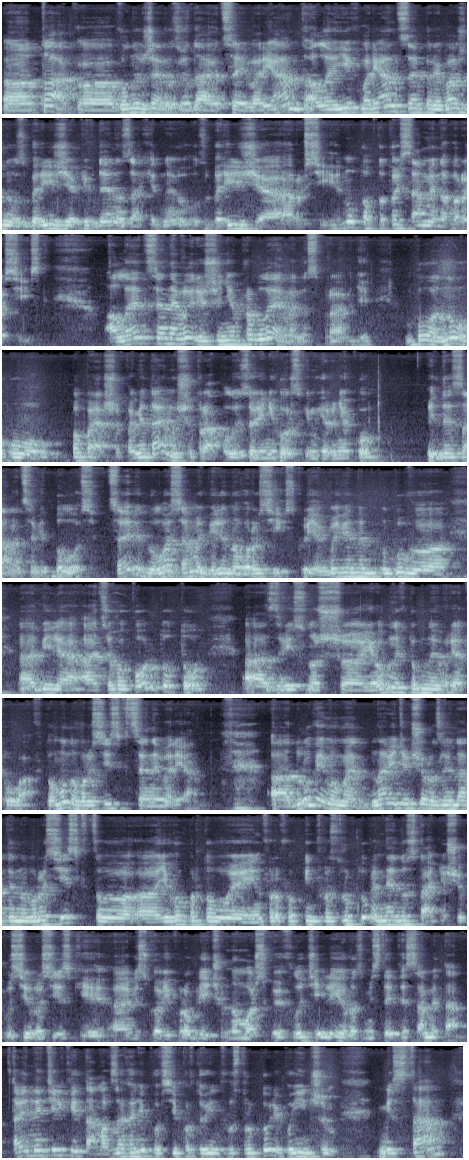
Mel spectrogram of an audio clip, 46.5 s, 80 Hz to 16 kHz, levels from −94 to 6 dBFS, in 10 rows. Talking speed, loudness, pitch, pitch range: 135 wpm, -14 LUFS, 125 Hz, 120-145 Hz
